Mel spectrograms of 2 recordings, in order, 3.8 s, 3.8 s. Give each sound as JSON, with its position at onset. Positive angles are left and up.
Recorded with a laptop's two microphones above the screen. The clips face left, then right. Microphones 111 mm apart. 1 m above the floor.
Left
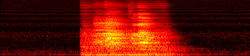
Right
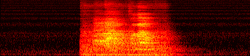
{"t": 1.2, "sound": "a bird", "side_deg": -65, "distance_m": 1.8}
